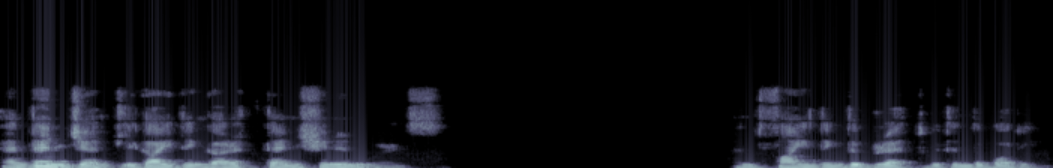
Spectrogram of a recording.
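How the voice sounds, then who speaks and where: Man doing guided meditation, soft husky voice, really slow n gentle, bit muffled recording. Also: medium pitch. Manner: gentle, unhurried, calm instruction with long pauses. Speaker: meditation teacher.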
